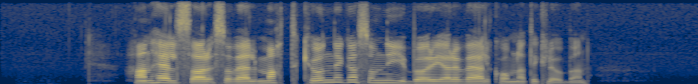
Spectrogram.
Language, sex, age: Swedish, female, 33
